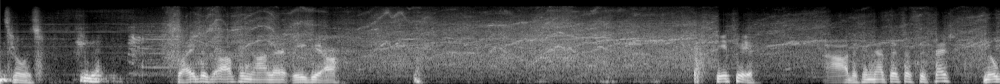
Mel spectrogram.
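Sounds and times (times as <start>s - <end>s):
electric motors whining: 0.0s - 10.0s
tyres hissing on asphalt: 0.2s - 10.0s.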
